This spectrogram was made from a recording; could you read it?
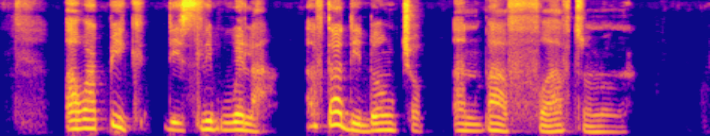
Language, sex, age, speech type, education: Nigerian Pidgin, male, 30-45, spontaneous, tertiary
